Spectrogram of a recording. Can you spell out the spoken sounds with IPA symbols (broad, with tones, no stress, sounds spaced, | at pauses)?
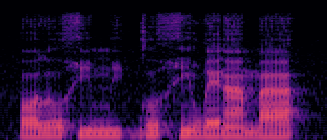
ɔ˨ l o˧ h i˧ m i˧ ɡ͡b o˦ h ĩ˦˨ w ɛ˨˦ ɾ ã˦˨ m a˨˦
